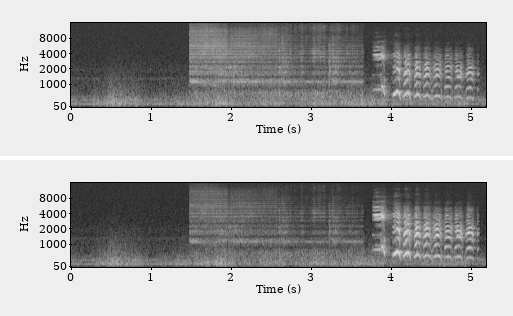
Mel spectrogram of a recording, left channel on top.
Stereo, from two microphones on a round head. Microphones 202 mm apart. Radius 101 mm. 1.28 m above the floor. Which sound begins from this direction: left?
Sawing, at 1.5 s.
